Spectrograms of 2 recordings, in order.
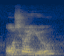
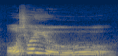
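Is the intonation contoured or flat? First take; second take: flat; contoured. First: It is said with flat, plain intonation. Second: It is said with slow, curving dialect intonation.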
